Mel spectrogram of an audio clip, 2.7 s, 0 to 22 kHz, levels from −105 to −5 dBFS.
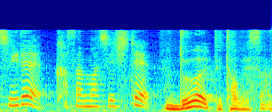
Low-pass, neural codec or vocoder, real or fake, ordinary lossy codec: none; codec, 16 kHz, 1.1 kbps, Voila-Tokenizer; fake; none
